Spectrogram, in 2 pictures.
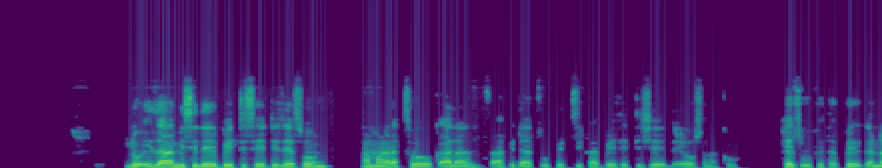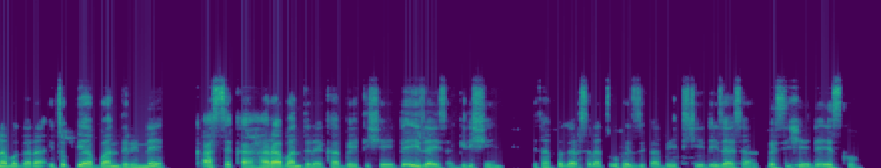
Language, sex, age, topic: Gamo, male, 18-24, government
